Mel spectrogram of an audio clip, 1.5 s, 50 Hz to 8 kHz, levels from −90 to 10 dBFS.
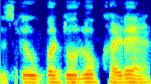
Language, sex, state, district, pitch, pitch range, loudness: Hindi, male, Bihar, Darbhanga, 125 Hz, 125-130 Hz, -14 LUFS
